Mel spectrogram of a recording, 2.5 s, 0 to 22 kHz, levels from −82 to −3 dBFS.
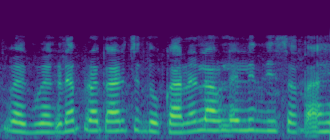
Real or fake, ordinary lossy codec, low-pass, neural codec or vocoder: fake; none; none; codec, 16 kHz, 8 kbps, FreqCodec, larger model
